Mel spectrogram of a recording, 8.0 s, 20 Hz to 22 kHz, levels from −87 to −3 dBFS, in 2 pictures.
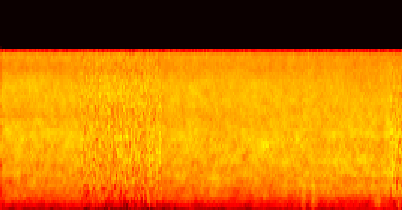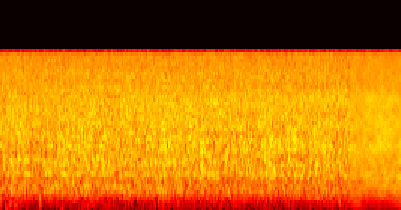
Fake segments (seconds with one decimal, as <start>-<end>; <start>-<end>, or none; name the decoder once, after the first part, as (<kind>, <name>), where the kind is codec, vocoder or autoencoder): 0.0-0.8 (vocoder, Vocos); 1.6-3.9; 7.5-8.0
